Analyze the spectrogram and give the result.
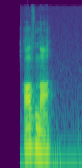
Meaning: week
- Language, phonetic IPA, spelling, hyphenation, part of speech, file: Bashkir, [ɑðˈnɑ], аҙна, аҙ‧на, noun, Ba-аҙна.ogg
